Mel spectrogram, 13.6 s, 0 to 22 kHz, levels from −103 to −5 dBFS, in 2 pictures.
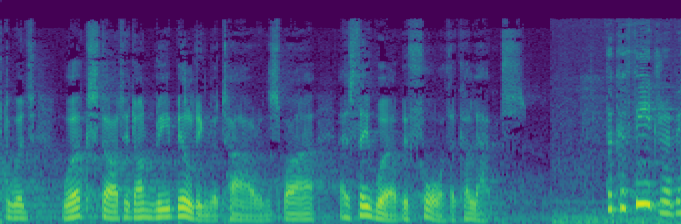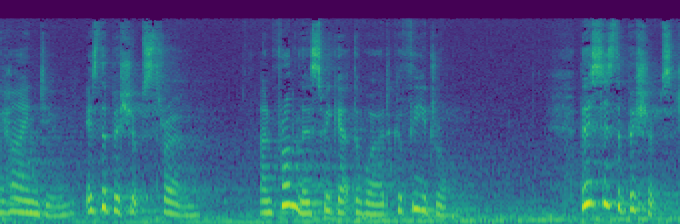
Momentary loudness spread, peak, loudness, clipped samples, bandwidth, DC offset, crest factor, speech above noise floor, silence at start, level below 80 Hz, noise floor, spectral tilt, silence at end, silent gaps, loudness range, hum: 19 LU; -6 dBFS; -26 LUFS; under 0.1%; 15.5 kHz; under 0.1%; 18 dB; 22 dB; 0 s; -44 dBFS; -47 dBFS; -5.5 dB/octave; 0 s; none; 4 LU; none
